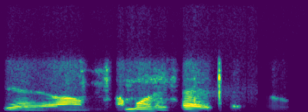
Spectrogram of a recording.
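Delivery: slightly muffled headset voice; a bit muffled, as if through a wall. Real, not acted. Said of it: "you still sound a little muffled".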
